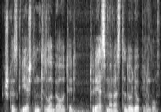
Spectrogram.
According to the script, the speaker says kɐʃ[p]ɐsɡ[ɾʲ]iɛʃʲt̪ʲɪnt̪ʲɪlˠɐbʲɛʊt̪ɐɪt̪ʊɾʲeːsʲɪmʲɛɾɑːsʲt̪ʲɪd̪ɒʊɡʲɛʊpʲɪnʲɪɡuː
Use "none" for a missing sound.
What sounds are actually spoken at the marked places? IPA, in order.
k, ɾʲ

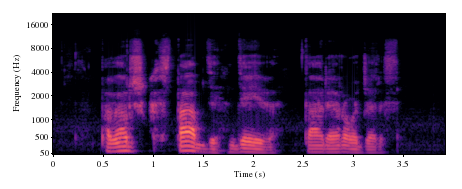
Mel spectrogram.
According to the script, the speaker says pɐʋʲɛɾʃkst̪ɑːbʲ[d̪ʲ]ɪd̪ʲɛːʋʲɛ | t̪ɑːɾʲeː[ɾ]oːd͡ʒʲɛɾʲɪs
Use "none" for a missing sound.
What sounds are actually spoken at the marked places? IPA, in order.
d̪ʲ, ɾ

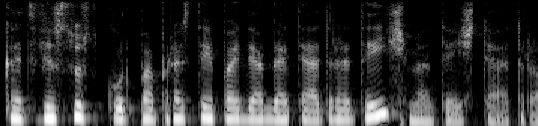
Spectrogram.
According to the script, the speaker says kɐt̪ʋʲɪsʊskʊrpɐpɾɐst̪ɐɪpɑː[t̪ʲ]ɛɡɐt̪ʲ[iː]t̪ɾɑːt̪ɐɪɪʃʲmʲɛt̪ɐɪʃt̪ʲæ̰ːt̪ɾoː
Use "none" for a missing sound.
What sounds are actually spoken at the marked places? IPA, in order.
d̪ʲ, æː

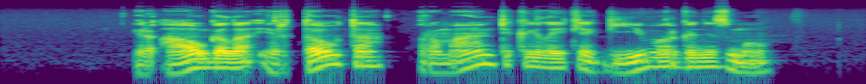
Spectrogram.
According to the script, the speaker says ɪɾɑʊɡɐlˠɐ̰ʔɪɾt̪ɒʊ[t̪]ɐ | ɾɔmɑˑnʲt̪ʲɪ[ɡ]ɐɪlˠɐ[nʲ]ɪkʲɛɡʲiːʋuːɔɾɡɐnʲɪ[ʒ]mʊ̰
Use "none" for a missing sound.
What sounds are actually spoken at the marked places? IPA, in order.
t̪, k, none, z

